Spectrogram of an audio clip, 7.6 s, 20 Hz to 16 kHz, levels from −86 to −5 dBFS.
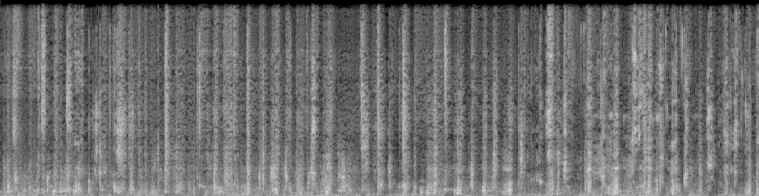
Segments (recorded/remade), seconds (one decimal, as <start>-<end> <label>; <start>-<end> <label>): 0.0-5.3 remade; 5.3-7.6 recorded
